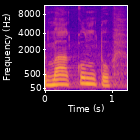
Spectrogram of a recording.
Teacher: کنتو میں نون ساکن اس کے بعد تا حرف اخفا ہے تو نون ساکن کو اخفا کے ساتھ پڑھیں گے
